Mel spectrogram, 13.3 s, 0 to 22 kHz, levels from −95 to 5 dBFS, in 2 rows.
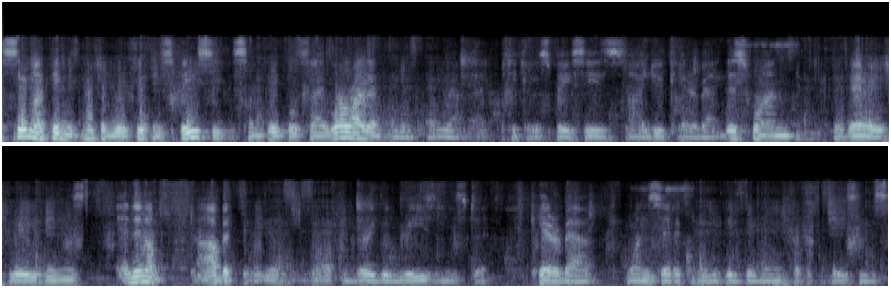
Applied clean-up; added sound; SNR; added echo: neural separator model SepFormer DNS4.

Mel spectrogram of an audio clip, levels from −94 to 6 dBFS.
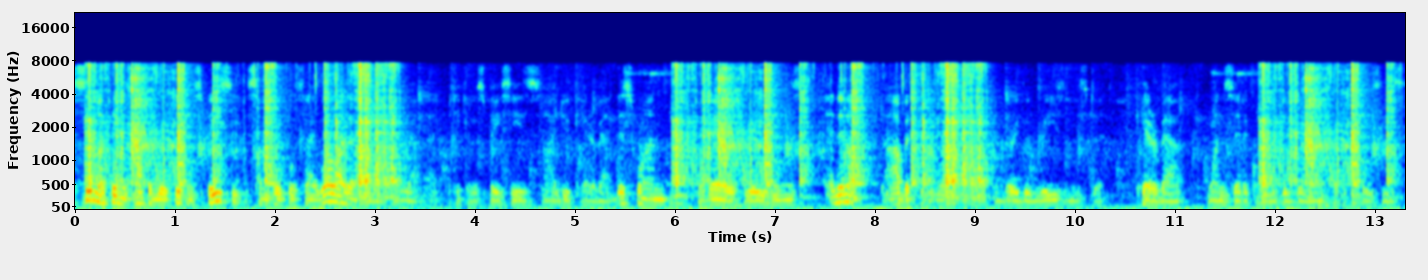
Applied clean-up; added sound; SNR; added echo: none; Coin (dropping); -3 dB; reverberation time 0.2 s.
